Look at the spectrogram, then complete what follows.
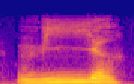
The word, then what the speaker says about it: viens: Remember this I, viens, viens, and then this nasal final S not pronounced.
